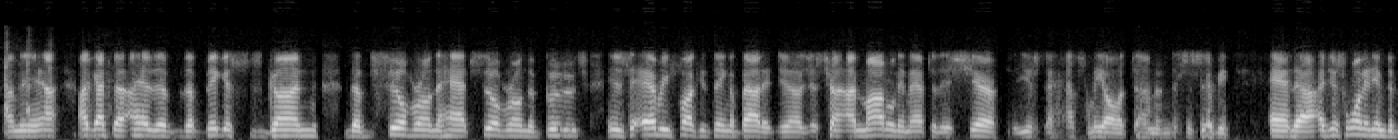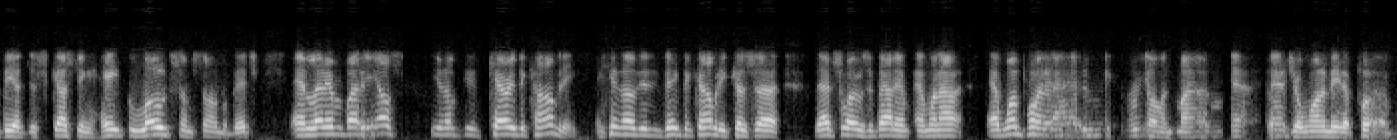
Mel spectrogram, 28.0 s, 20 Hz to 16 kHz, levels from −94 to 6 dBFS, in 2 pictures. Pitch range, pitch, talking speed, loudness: 135-160 Hz, 145 Hz, 230 wpm, -19 LUFS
